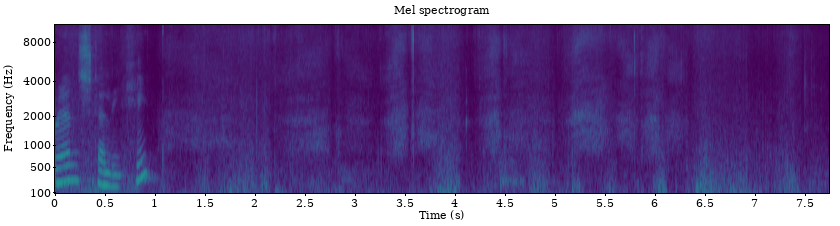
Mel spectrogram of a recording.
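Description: A cloth rubs and squeaks across a whiteboard.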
